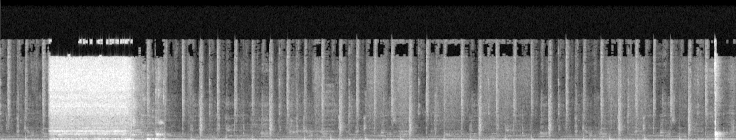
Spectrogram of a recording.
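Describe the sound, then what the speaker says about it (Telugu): Tap water runs in a strong hissing burst for about two seconds while cleanser is rinsed off a face, followed by quieter splashing, dripping and small handling clicks close by. "రబ్ చేసుకున్నాక తర్వాత వాటర్తో క్లీన్ చేసుకుంటాను"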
